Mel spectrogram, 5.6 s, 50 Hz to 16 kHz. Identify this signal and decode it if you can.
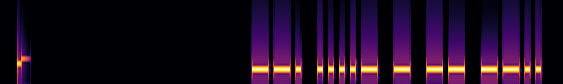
Morse code, heard as a keyed tone, about 22 wpm, 700 Hz. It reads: G4TMZ
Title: DXCC-100 Call Signs - 5 Characters - 22wpm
